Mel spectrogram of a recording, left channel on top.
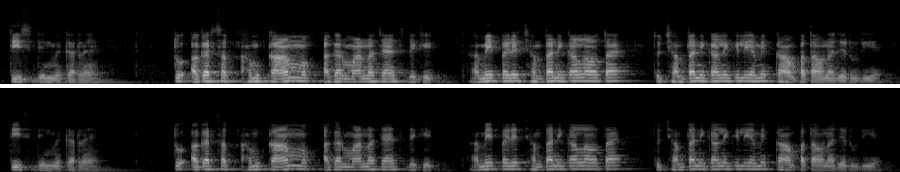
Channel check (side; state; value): right; quieter; 5.5 dB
